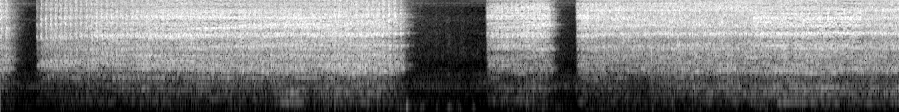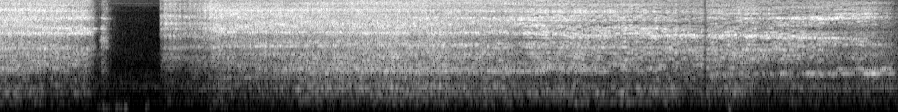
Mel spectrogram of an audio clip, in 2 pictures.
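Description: A hand tool rough-shapes a wooden piece, skimming off its uneven surface in long, loud, steady rasping strokes broken by a few brief pauses between passes.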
